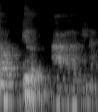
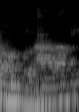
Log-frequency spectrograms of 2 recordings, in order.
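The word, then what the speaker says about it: ربِّ العالمين: Indah Rabbu atau Rabbi ya, jadi bacanya indah Rabbil alamin. Jadi jangan Rabbu, jadi indah Rabbil alamin. Jadi kalimat yang ada setelah kalimat indah itu dibacanya kasroh. Jadi indah Rabbil alamin. Sebab ada masih tetap juga indah Rabbul alamin, bukan Rabbul ya. Kecuali kalau indah ini dibuang baru bisa dibaca Rabbul.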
